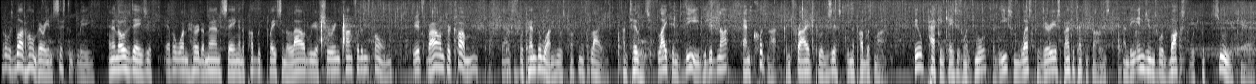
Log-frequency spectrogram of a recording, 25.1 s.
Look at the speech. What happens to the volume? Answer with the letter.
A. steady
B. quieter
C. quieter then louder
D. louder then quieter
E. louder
A.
